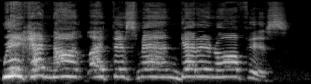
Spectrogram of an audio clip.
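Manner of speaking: yelling at top of lungs, high-pitched scream. Retelling a radio host's words while imitating someone screaming. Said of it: "screaming at the top of his lungs".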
